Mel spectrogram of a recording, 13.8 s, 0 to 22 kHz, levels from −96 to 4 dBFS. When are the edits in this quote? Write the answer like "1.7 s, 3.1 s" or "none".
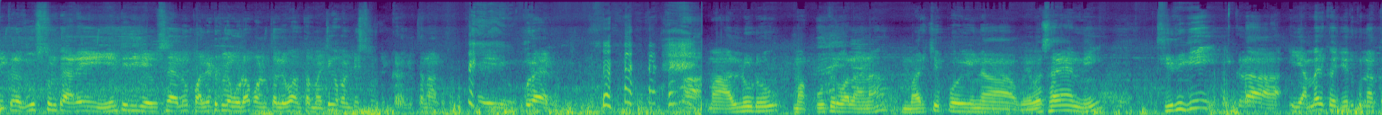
7.0 s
